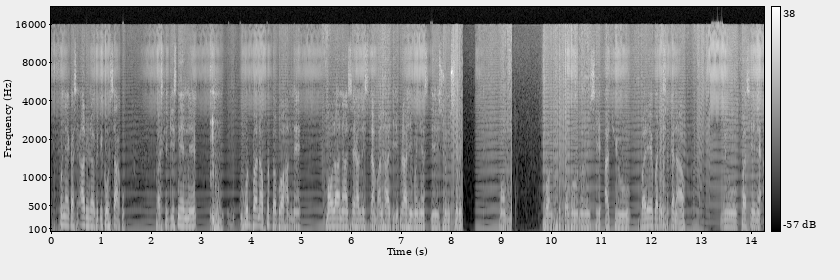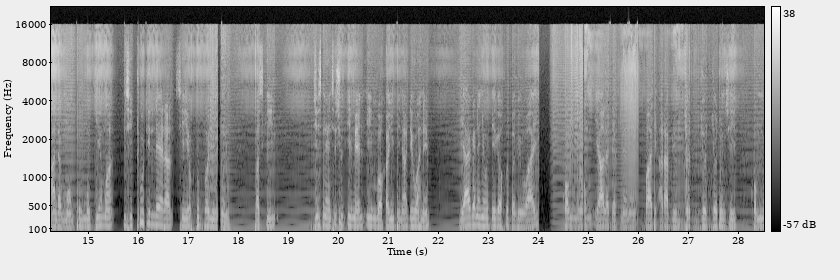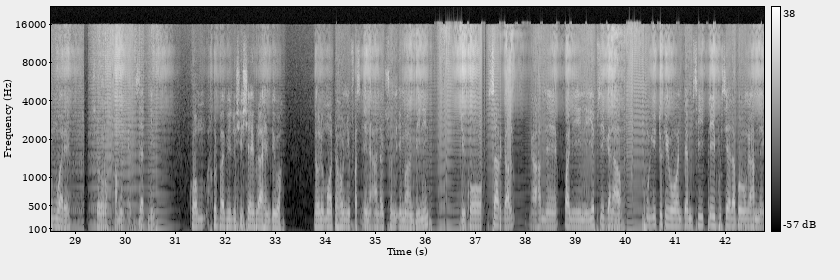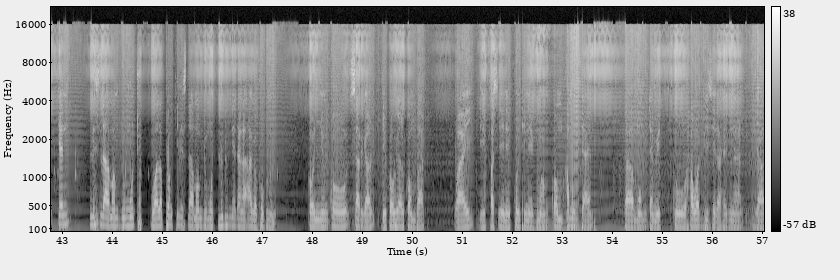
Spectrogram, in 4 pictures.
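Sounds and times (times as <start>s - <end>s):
low electrical hum: 0.0s - 57.0s
man speaking into a microphone: 0.1s - 1.5s, 2.1s - 8.3s, 9.0s - 9.2s, 9.8s - 12.8s, 13.4s - 18.8s, 19.5s - 30.7s, 31.3s - 33.2s, 33.8s - 47.3s, 47.9s - 57.0s.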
